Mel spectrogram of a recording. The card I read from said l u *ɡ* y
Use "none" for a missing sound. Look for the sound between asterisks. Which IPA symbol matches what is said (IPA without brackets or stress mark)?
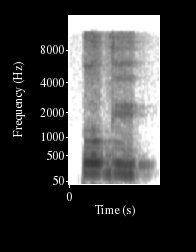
b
